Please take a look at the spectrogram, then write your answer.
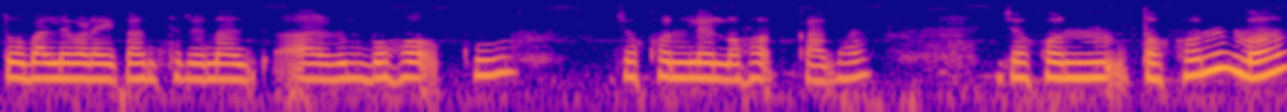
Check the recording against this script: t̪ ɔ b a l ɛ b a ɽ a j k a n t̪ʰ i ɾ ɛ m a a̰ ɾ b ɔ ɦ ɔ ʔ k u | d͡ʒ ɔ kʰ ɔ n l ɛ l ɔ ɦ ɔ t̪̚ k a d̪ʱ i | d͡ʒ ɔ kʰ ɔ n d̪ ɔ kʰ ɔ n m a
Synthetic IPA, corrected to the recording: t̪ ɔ b a l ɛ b a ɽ a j k a n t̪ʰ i ɾ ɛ n a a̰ ɾ b ɔ ɦ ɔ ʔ k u | d͡ʒ ɔ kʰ ɔ n l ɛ l ɔ ɦ ɔ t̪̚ k a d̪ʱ a | d͡ʒ ɔ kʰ ɔ n t̪ ɔ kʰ ɔ n m a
